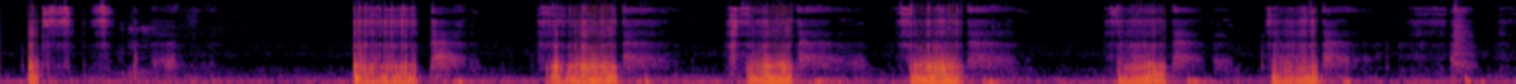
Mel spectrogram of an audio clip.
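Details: Ivy, a Boston Terrier puppy, snoring while asleep: rough breathy snores roughly every two to two and a half seconds, each about half a second long, with quiet pauses between them; a few short soft sounds open the recording.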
